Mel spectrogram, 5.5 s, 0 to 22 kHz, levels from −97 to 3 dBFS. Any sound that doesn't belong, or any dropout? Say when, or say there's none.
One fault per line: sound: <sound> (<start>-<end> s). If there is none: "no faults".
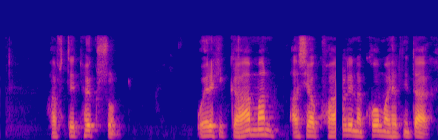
sound: dropout (4.2-4.3 s)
